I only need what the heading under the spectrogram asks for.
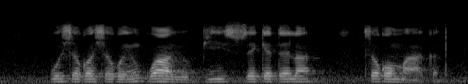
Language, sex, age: Tsonga, male, 19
